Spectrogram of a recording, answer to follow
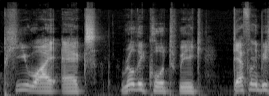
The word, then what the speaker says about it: Pyx: first tweak is called pyx or pikes however you want to pronounce it but that's what it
